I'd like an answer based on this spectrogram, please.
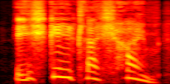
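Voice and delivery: high, slow, drawn-out voice; old woman. Acted. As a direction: answer as a harried old lady. Figg answers in her character voice.

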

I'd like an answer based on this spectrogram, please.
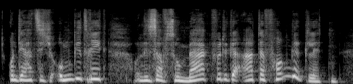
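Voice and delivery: high, fast tumbling words; excited retelling. A narrator's reading. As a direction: rush it out, still rattled. Ron excitedly recounts the attack.

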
